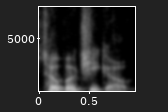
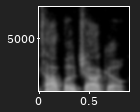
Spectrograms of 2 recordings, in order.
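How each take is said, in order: First: The second word has an 'ee' vowel. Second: The second word has an 'ah' vowel. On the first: The speaker calls it right. "No, it's" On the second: The speaker calls it wrong. "You were like"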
